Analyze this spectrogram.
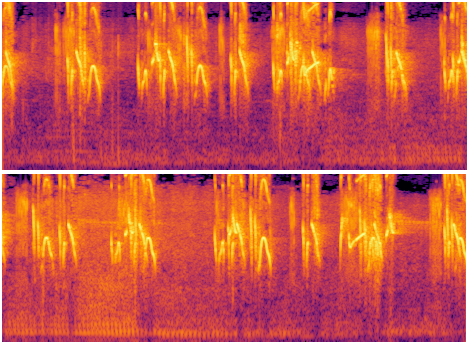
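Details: Bar-winged prinias in a noisy fight, a lure call for wild prinias: evenly spaced bursts of sharp, high chirps about twice a second, with a short rushing noise partway through.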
